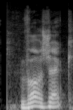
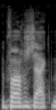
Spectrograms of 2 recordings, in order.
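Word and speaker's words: Dvořák: Vous allez entendre du Bach, aussi du Vorjak, j'ai toujours de difficultés à prononcer, des V-O-R-A-K. – Vorjak. – Oui, Vorjak, merci.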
